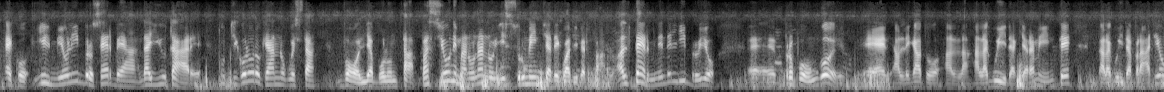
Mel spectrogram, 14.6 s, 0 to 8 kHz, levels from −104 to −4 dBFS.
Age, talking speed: 30-49, 165 wpm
